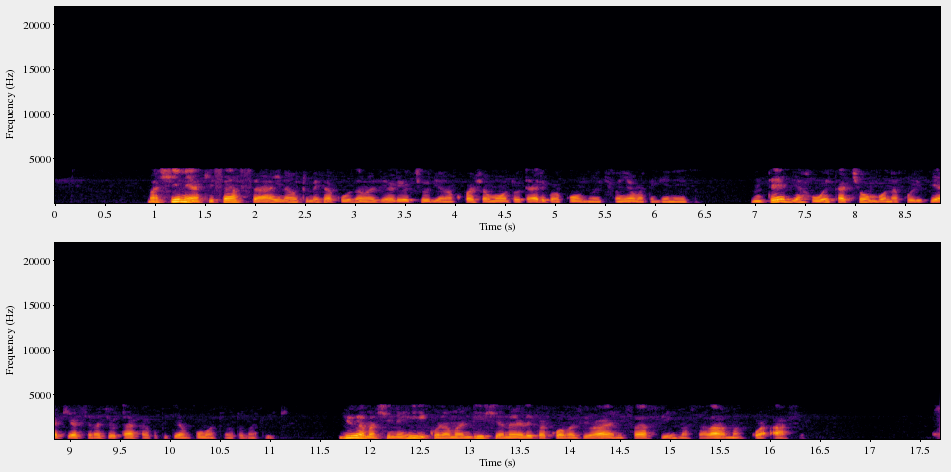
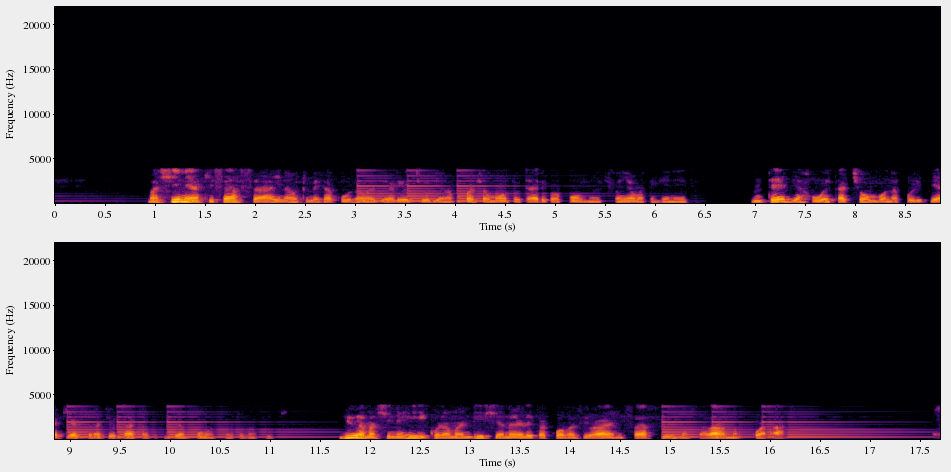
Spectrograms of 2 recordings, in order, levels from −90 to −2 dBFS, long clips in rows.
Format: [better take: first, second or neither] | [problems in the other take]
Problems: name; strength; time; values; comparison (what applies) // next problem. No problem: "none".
first | noise reduction (neural mask model RNNoise)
